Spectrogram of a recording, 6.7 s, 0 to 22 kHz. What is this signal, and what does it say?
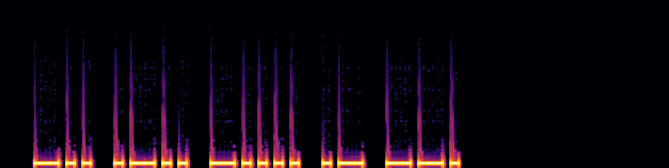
Morse code, heard as a keyed tone, about 15 wpm, 700 Hz. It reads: DL6AG
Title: DXCC-100 Call Signs - 5 Characters - 15wpm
